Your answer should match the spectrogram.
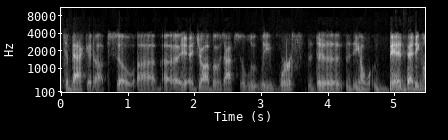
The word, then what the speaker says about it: Ojabo: David, Ojabo, he's... – Oh, it's a hard J, my bad.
